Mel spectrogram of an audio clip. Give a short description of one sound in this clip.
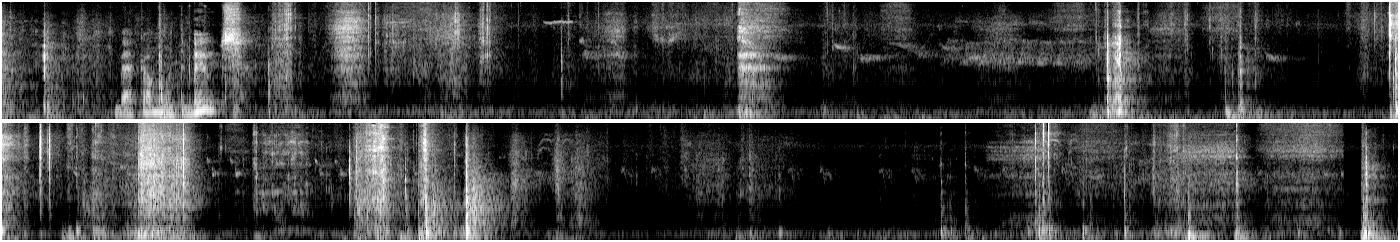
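Metal tools clink and clank against a metal part.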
